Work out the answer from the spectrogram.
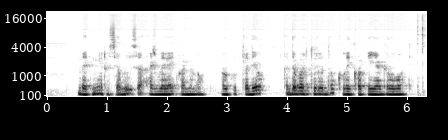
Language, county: Lithuanian, Kaunas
